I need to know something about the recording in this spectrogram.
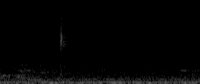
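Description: A single faint, sharp click a little over half a second in, over a low steady room hum.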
